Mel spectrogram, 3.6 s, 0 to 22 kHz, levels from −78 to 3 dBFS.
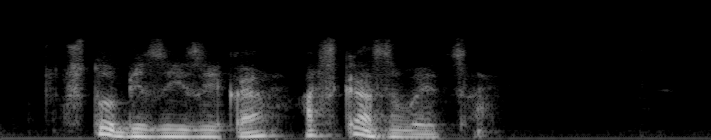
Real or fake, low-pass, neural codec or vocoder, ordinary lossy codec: real; 7.2 kHz; none; Opus, 16 kbps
